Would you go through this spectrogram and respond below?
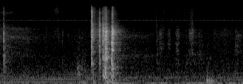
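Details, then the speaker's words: Xbox 360 Slim after an RGH mod, with a disc that had got stuck; a quick burst of sharp rattly dot-matrix-like ticks from the optical drive, then quiet, as the drive fails to read properly. "It sounds like a dot matrix there. That didn't sound quite right, mate."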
